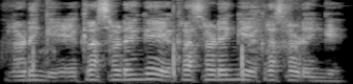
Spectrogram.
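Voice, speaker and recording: A man's voice: fairly high pitch, steady tone, quick pace, lightly acted. A man briefly voicing a proud, quarrelsome king who boasts of his empire, over a noisy recording. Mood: boastful.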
